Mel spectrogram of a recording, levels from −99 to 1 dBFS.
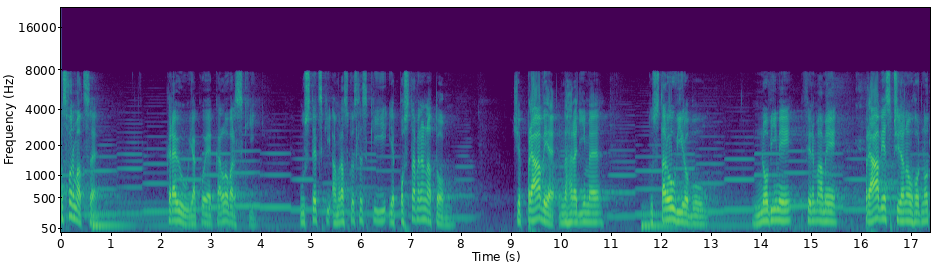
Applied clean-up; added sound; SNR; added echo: none; Bowed string instrument + Wind instrument, woodwind instrument; 15 dB; none.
